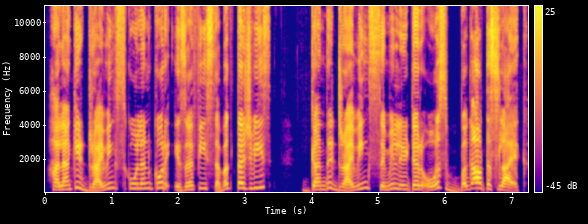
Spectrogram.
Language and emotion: Kashmiri, disgusted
